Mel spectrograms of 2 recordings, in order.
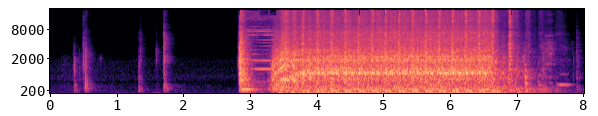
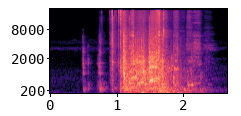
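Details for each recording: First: John Deere Scotts lawn tractor after replacing bad starter solenoid (main fuse kept blowing): a few clicks, then the small engine catches at once and runs evenly; normal start, choke may need work. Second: John Deere Scotts lawn tractor, main fuse kept blowing: with starter solenoid bypassed by bridging its two terminals, sharp clicks then engine turns over with rapid chug; solenoid bad, replaced, then starts fine.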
